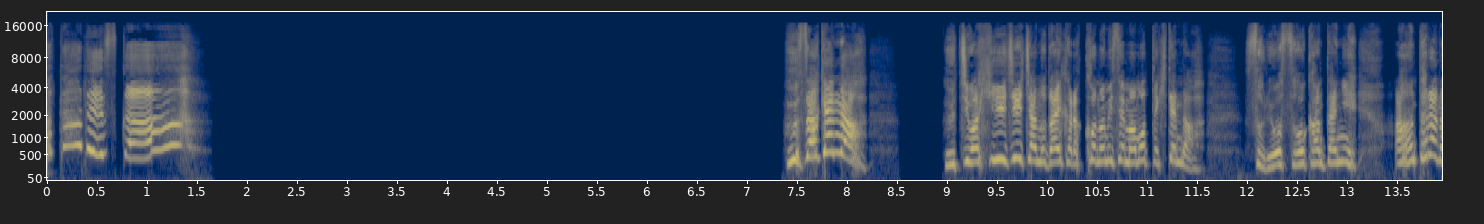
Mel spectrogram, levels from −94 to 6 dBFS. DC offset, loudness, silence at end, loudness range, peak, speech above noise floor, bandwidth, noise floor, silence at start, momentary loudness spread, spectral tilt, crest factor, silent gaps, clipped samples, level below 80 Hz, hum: under 0.1%; -23 LUFS; 0 s; 5 LU; -8 dBFS; over 66 dB; 17 kHz; under -90 dBFS; 0 s; 13 LU; -0.5 dB/octave; 20 dB; 1.67-7.34 s, 8.54-8.94 s; under 0.1%; -78 dBFS; none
